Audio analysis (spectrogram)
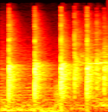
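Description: Five sharp hand claps land at a brisk, even rhythm, close and loud, each with a short decay, more like a single clapper than a full audience.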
